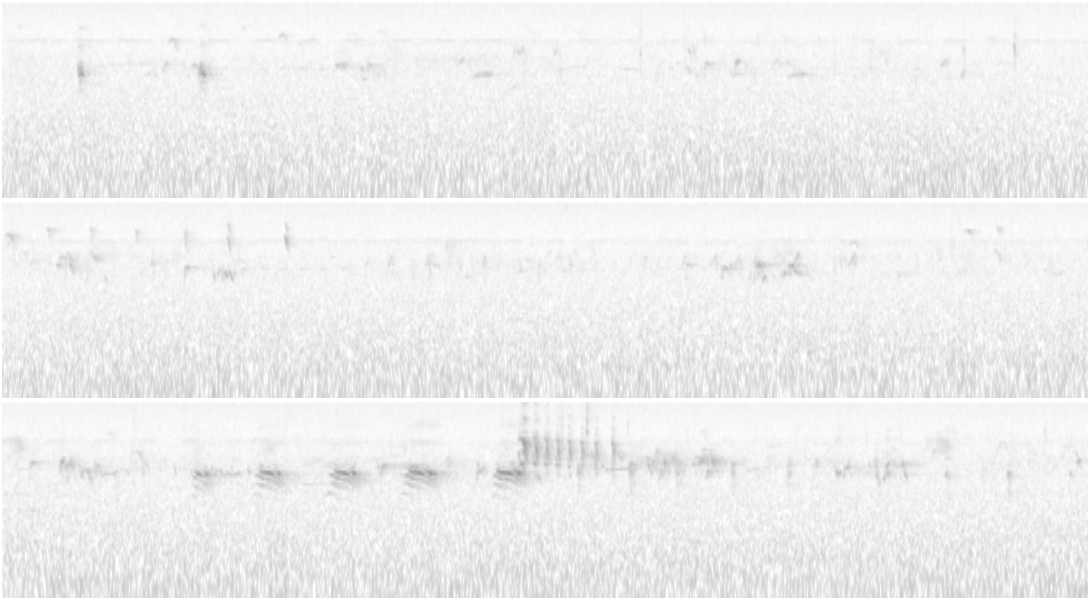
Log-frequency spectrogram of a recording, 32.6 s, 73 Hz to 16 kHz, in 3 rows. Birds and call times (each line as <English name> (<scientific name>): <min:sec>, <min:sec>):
White-bellied Go-away-bird (Corythaixoides leucogaster): 0:02.0, 0:25.2
Common Bulbul (Pycnonotus barbatus): 0:07.0, 0:13.2, 0:18.4, 0:22.4, 0:28.4
Speckled Mousebird (Colius striatus): 0:11.1, 0:27.4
